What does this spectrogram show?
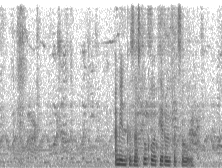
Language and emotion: Russian, neutral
